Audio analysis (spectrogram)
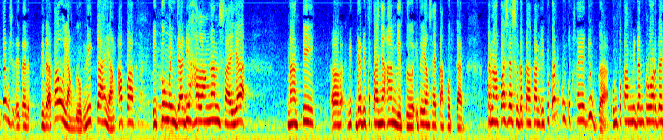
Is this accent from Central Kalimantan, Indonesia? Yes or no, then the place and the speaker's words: yes; Palangkaraya, Central Kalimantan, Indonesia; Saya kan dari Palangkaraya, Kalimantan Tengah.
